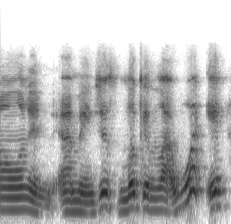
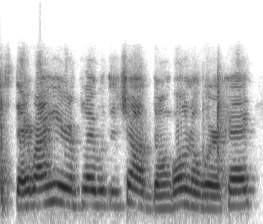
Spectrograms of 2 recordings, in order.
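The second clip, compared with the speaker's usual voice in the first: mock stern parent; 5 semitones higher than usual. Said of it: "So I'ma tell 'em".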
